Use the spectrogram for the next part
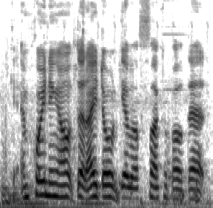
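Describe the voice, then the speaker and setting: A woman's voice: fairly low pitch, fairly even intonation, fast, background noise. A woman commenting casually on a game she is playing, sarcastic and swearing often, laughing a lot. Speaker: let's play host.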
